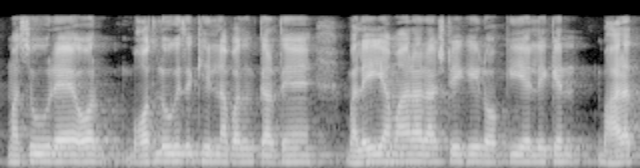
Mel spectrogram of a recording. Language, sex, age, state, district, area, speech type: Hindi, male, 18-30, Madhya Pradesh, Gwalior, urban, spontaneous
